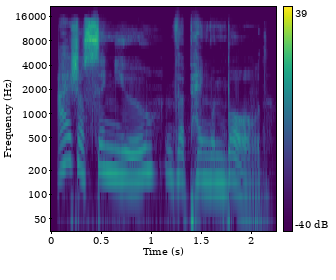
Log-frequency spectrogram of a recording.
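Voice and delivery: high-pitched showman's introduction; lofty, falling flourish; grand announcement. Acted. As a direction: announce your party piece proudly. Sam grandly announces his song.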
